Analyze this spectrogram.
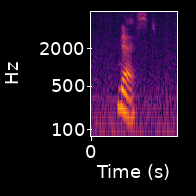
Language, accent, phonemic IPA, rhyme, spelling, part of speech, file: English, US, /nɛst/, -ɛst, nest, noun / verb, En-us-nest.ogg
- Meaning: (noun) 1. A structure built by a bird as a place to incubate eggs and rear young 2. A place used by a mammal, fish, amphibian or insect, for depositing eggs and hatching young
